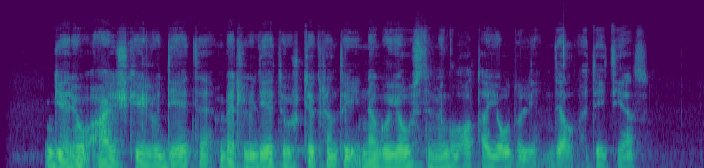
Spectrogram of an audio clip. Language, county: Lithuanian, Kaunas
